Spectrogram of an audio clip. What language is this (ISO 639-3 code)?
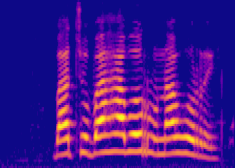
sot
